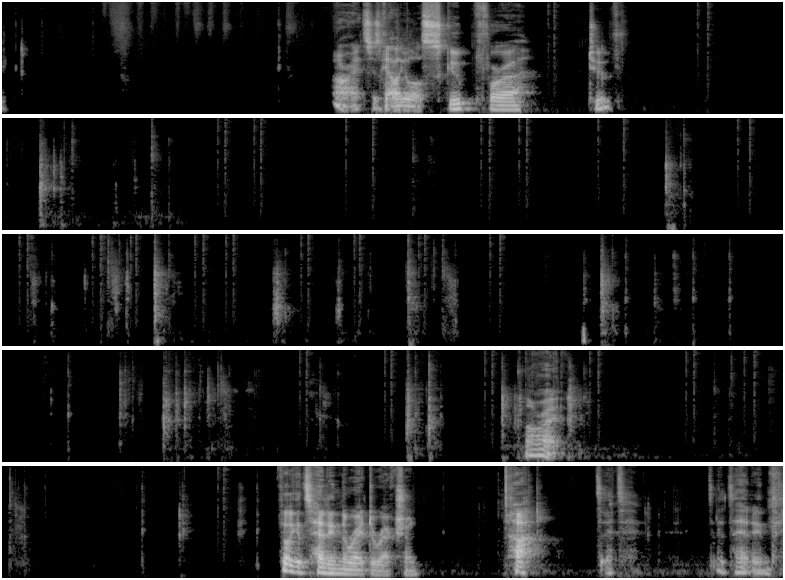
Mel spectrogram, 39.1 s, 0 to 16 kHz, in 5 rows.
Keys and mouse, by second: 3.8 Tab, 4.6-6.6 middle drag, 6.6-8.9 drag, 8.2 KP_3, 9.1 g, 11.8 g, 15.7 g, 16.6 ctrl+z, 17.0 g, 19.9 g, 21.4 Tab, 21.6 middle click, 22.1 middle click, 22.8-25.1 middle drag, 25.1 KP_3, 25.4 Tab, 26.4 g, 28.2 g, 28.9-34.3 middle drag, 28.9 g, 30.4 g, 31.2 Tab, 34.6 middle click, 34.9-36.0 middle drag, 36.3 ctrl+s, 37.7-39.0 middle drag.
